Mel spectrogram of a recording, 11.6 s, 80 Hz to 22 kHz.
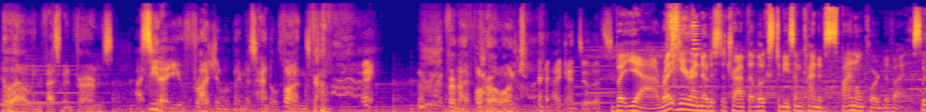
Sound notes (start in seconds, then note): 5.6 laughter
